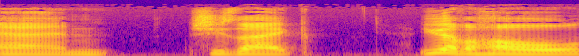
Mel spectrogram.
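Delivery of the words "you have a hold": very loud, dismissive, couldn't-care-less voice. Retelling a clerk's words at a license renewal: imitating an eye-rolling, inattentive clerk. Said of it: "the eye-rolling, ... not at all paying attention to you".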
